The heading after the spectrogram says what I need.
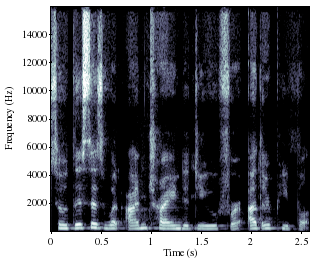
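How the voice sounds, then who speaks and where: A woman with a Canadian accent speaks at fairly high pitch and a moderate pace, her tone dark, mellow and somewhat breathy. The recording is very clean, with a silent background. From Canada, Toronto. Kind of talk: live stream chat.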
